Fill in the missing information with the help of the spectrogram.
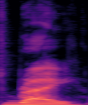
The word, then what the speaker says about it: Rhea: it's Rhea. I couldn't Rhea tell you why, but it is Rhea.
